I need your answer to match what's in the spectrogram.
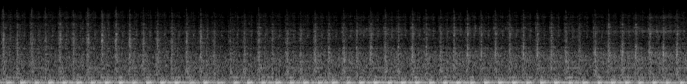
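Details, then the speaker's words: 2004 Polaris Ranger 6x6 UTV: even, low thumping idle at about three and a half pulses a second, no more knocking; healthy idle, though it won't take upper RPM and the needle setting is suspected wrong. "Oh, she's idling good. That's a good sign."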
